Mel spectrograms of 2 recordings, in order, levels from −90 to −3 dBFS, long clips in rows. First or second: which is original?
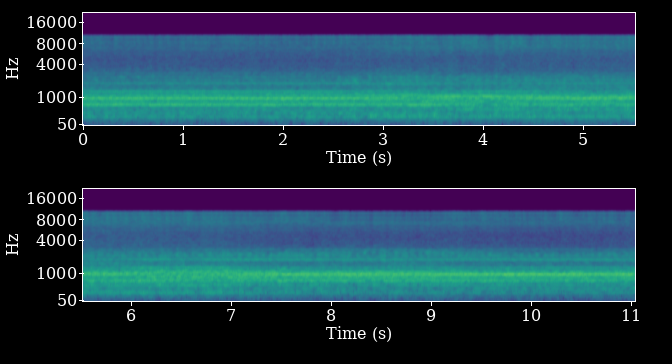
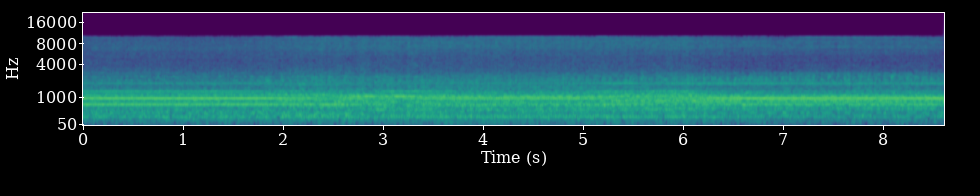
second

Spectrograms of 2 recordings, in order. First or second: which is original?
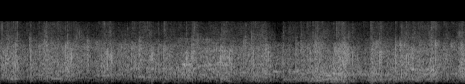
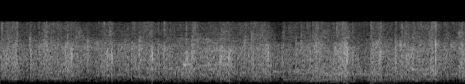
first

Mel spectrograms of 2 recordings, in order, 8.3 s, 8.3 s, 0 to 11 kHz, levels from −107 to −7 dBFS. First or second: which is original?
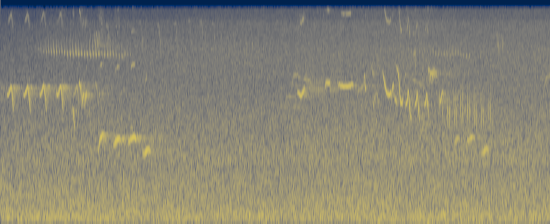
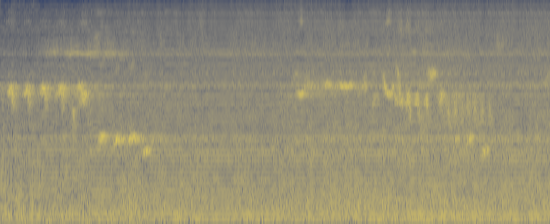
first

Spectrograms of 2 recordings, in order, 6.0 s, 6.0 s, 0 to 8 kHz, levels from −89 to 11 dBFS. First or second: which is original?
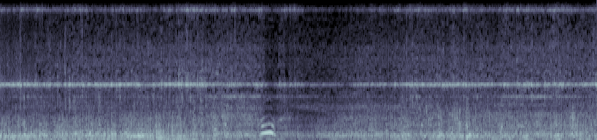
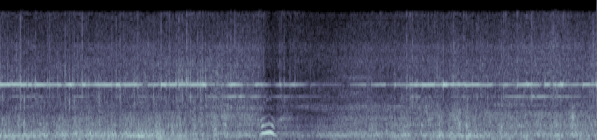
second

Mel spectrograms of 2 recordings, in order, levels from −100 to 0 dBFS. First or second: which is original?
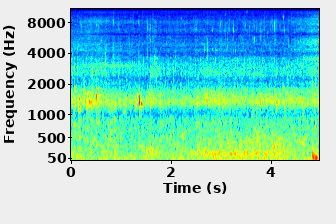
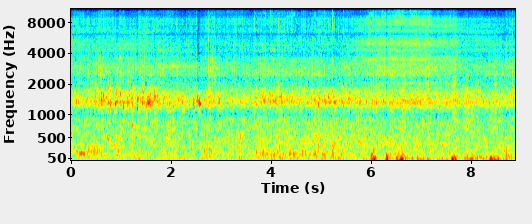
first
